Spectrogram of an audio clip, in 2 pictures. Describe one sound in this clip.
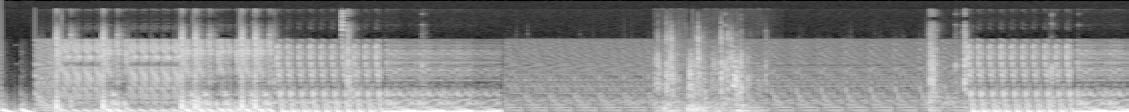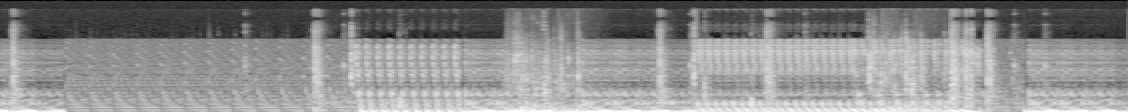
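A pinball strikes bumpers with sharp electronic chimes.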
